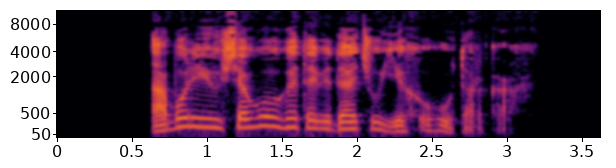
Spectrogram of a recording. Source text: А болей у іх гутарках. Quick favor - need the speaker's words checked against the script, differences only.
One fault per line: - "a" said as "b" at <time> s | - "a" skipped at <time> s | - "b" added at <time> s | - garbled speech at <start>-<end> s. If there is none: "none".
- "усяго гэта відаць" added at 1.1 s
